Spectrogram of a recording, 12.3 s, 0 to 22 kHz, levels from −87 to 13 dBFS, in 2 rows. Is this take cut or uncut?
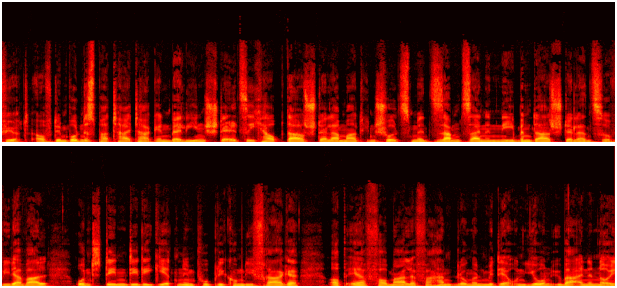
uncut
